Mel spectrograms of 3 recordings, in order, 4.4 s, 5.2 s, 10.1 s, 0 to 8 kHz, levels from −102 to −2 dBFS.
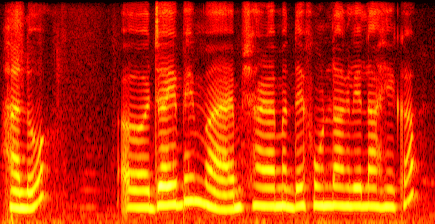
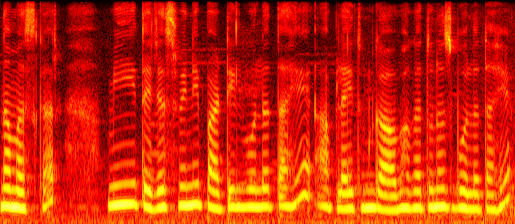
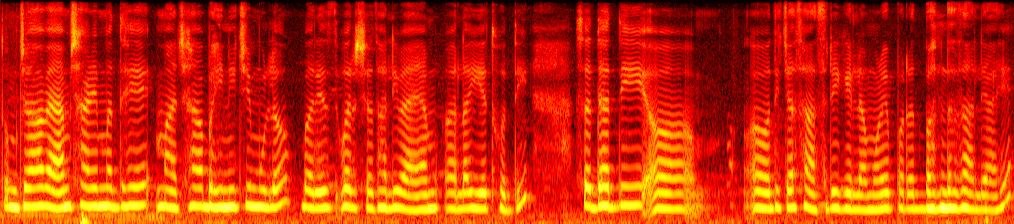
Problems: constant background noise, background conversations at intervals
